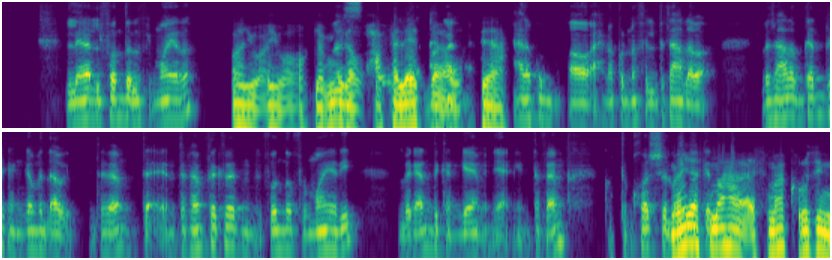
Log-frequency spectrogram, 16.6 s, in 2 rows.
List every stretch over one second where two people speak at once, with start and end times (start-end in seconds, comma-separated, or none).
3.3-4.8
